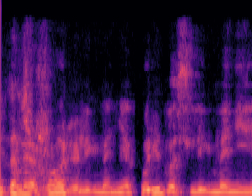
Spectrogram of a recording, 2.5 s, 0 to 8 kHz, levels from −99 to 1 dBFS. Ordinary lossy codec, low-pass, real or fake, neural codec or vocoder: AAC, 32 kbps; 7.2 kHz; fake; codec, 16 kHz, 16 kbps, FunCodec, trained on Chinese and English, 50 frames a second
